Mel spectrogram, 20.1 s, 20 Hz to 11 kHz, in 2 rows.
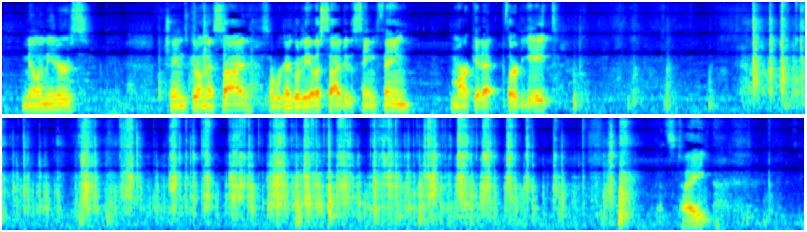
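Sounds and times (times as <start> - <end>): ratchet wrench clicking: 11.0 - 17.1.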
